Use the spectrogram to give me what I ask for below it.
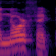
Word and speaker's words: Norfolk: Yeah, Norfolk.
